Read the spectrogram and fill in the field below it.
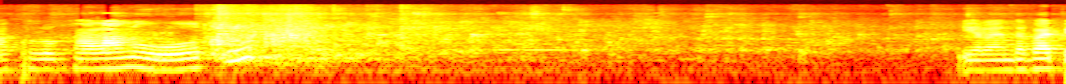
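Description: Water pours from a bucket into a tub.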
